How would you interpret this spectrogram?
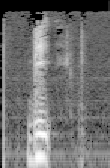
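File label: "bih4", Teochew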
